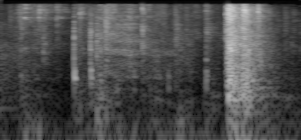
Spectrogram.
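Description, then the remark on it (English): A shut door is opened: a sharp click of the latch, then a louder, brief rushing sweep as it swings, with no voices. “Ah, maybe behind this door.”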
